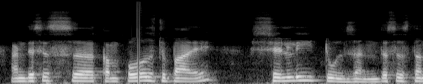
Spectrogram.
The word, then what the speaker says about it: Shirley Toulson: your book Hornbill, and this is composed by Shirley Toulson. This is the name of the poet, and the correct pronunciation is, I repeat, Shirley Toulson.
